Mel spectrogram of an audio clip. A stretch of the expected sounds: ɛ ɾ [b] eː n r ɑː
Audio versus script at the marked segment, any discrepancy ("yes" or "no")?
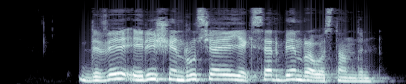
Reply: no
